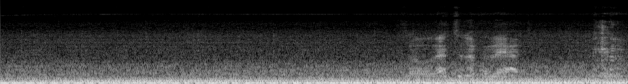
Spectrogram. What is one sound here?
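A car's engine and tyres rumble steadily on a paved road from inside the cabin.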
